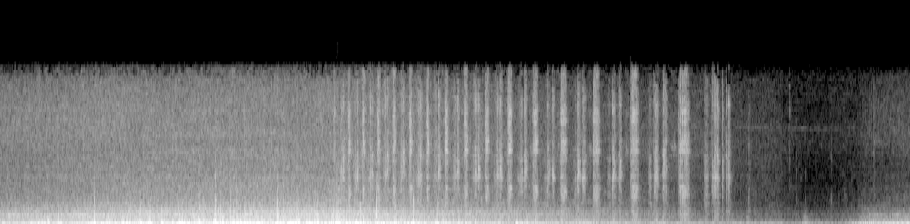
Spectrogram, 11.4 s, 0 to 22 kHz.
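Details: Suzuki SX4 rolling along with a rhythmic scraping tick, about four per second, from the rear driver's side brake; mechanics reportedly found nothing wrong.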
